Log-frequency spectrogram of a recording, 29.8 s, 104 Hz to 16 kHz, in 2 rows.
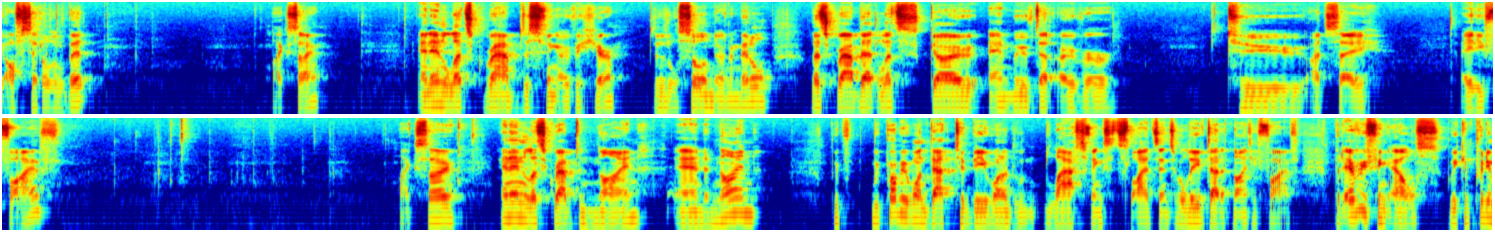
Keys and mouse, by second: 0.4 space, 4.0 space, 5.6-7.2 middle drag, 7.2-15.3 drag, 12.0 g, 15.3-16.0 middle drag, 16.0-20.3 drag, 16.6 space, 20.1 space, 20.3 middle click, 20.8 click, 21.0-26.1 middle drag, 26.1-28.9 drag, 28.9 middle click, 29.3-29.8 drag.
